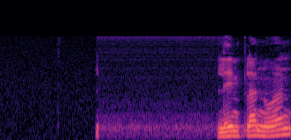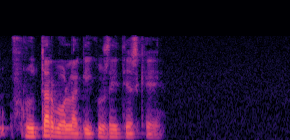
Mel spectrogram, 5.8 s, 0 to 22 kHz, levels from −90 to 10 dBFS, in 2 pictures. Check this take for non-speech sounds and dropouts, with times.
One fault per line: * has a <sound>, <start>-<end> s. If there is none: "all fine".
all fine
